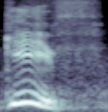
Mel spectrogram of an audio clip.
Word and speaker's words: GIF: À vrai dire, ça se prononce GIF.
